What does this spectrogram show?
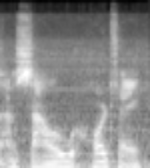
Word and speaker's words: São Jorge: If you want to pronounce it in Portuguese, São Jorge is the name of that St.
